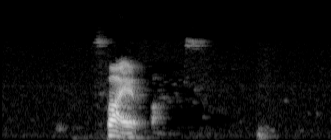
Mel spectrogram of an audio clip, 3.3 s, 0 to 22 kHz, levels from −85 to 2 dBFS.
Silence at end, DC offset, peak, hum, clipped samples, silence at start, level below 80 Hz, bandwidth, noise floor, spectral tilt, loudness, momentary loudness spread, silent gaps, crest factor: 1.75 s; under 0.1%; -2 dBFS; none; under 0.1%; 1.1 s; -64 dBFS; 7.4 kHz; -67 dBFS; -4 dB/octave; -16 LUFS; 28 LU; none; 22 dB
